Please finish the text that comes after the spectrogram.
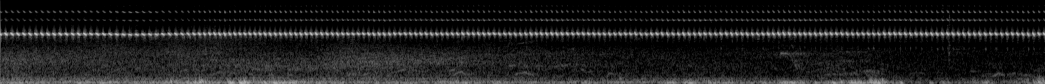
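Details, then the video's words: Canary singing beneath a wisteria trellis in Nara Park, Japan: a steady, rapid trill of pure high notes, about four pulses per second, held evenly for the whole stretch over a faint low background rumble. "Singing voice of 🐤Canary"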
